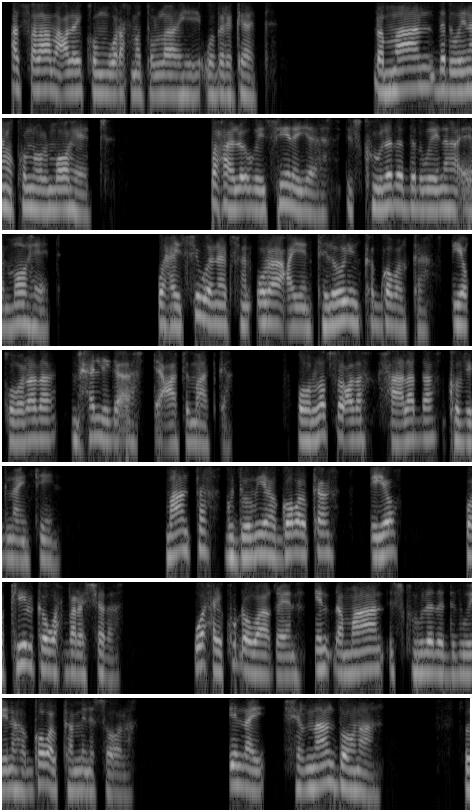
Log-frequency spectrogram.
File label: Somali; covid-19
